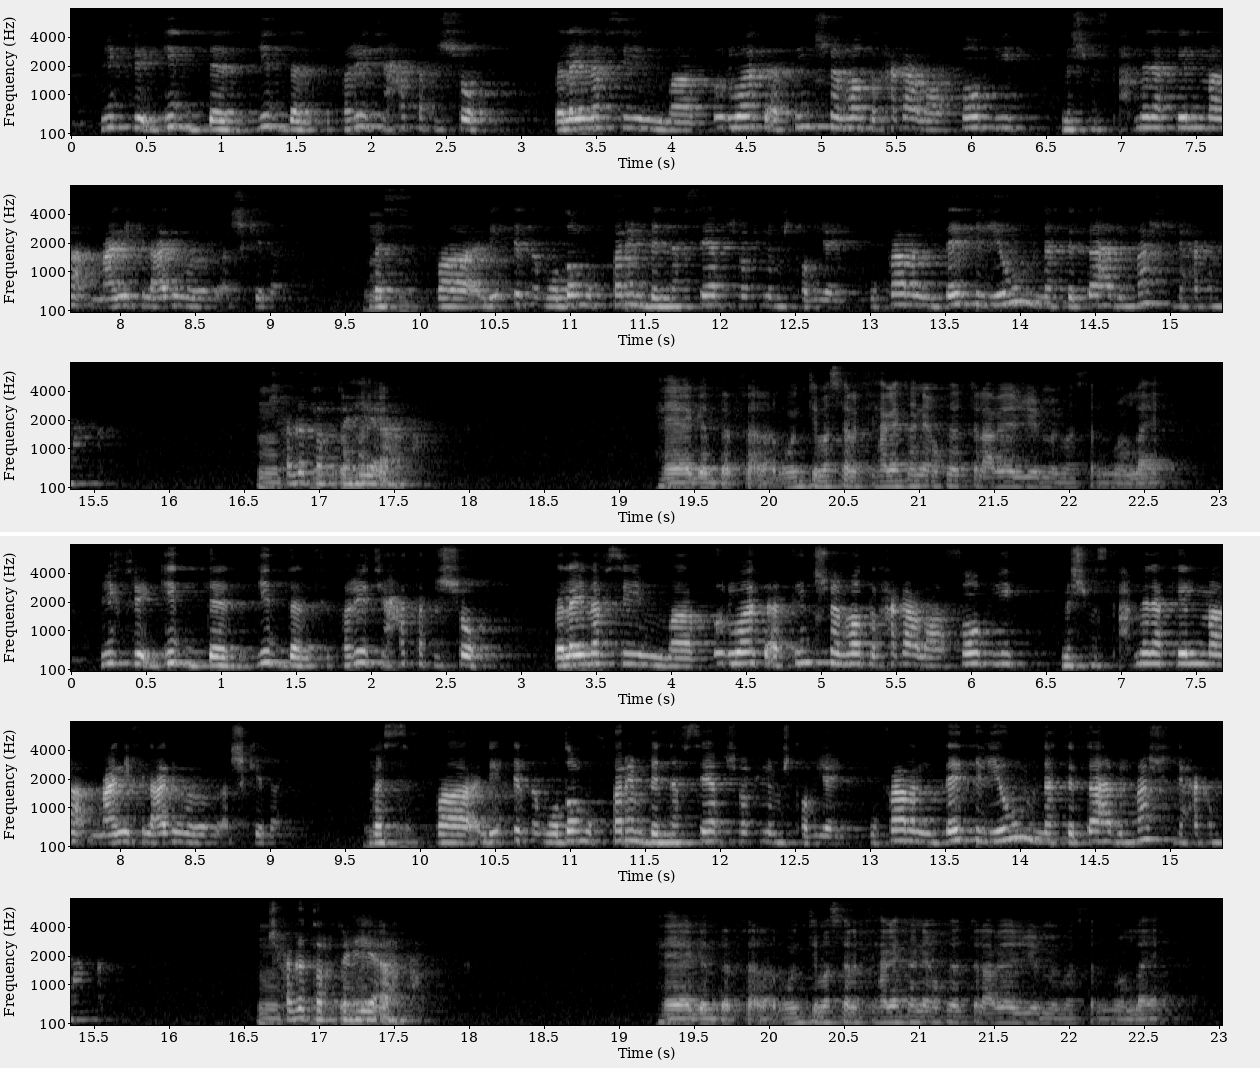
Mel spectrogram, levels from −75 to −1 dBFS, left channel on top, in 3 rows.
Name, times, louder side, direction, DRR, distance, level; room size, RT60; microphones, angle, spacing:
voice 1, 0.2-2.8 3.2-6.3 6.6-9.0 9.7-9.8 10.1-12.8 13.1-15.4 16.7-17.5, right 4 dB, 40° right, 11 dB, 0.4 m, -29 dB
voice 2, 9.6-10.0 16.6-17.5 19.3-22.6, equal, 20° left, 8 dB, 0.6 m, -36 dB
10.0 x 5.2 x 5.1 m, 0.77 s
head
